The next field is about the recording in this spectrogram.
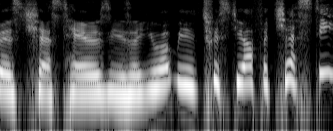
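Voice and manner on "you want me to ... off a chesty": cartoonish put-on New Zealand accent, pitched up. Quoting a New Zealand character from Bob's Burgers: imitating a New Zealand accent. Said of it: "Bob's Burgers has a New Zealand character".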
